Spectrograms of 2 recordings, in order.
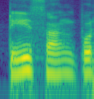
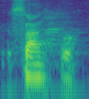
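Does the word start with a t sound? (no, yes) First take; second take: yes; no. First: The word begins with a t sound. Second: The word begins with an s sound. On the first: The speaker calls it wrong. "टी सांगपो नहीं होके" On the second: The speaker calls it right. "टी silent होता है"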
